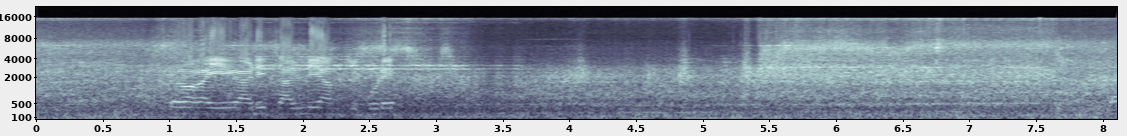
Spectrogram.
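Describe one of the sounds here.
Traffic rumbles along a busy road.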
